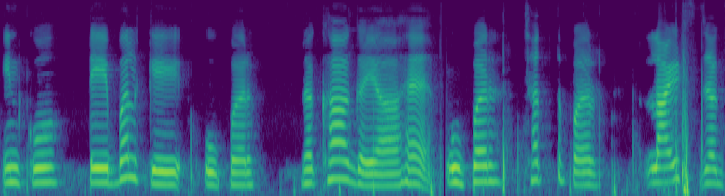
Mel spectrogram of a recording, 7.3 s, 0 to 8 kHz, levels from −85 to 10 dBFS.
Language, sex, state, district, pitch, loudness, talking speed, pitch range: Hindi, male, Punjab, Fazilka, 215 Hz, -14 LUFS, 100 wpm, 190-230 Hz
